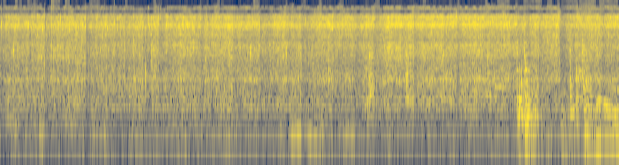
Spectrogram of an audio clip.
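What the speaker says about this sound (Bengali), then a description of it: "তারপরে আদা রসুনটা একটু ভালোভাবে একটু ভেজে নেবো" Onion, ginger-garlic paste and spices frying in a pan while being stirred, a dense, loud, continuous sizzle close up with occasional scraping strokes and a heavier knock near the end.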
